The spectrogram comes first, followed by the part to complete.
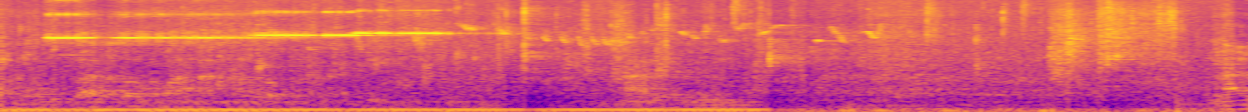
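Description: A sound system's steady electrical hum through a live microphone, cutting off about four seconds in, with a thin high whistle in the first two seconds.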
